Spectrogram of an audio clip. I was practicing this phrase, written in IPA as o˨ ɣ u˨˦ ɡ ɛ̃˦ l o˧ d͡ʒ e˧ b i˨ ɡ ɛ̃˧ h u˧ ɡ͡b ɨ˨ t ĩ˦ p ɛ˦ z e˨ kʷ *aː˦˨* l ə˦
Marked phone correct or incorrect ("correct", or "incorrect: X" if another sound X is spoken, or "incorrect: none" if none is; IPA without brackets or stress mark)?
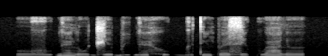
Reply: incorrect: aː˦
